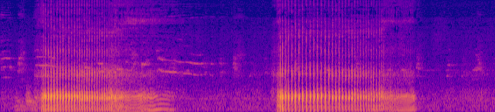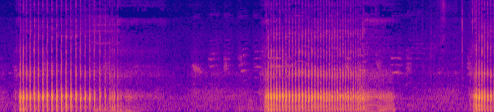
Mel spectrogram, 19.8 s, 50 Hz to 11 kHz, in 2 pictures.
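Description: Loud, fluttering snores recur with each breath, about 13 a minute, separated by quiet exhalations.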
